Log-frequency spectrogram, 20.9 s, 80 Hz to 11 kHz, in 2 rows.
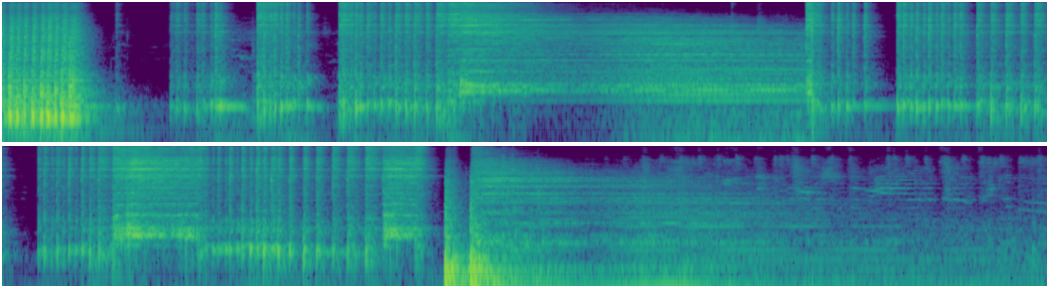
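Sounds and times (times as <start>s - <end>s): music with fast drum pattern: 0.0s - 20.9s
heavy low boom: 14.9s - 19.2s.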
